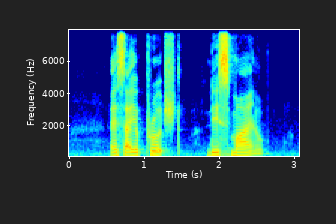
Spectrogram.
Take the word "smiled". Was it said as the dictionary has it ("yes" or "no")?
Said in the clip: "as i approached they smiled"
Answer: no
